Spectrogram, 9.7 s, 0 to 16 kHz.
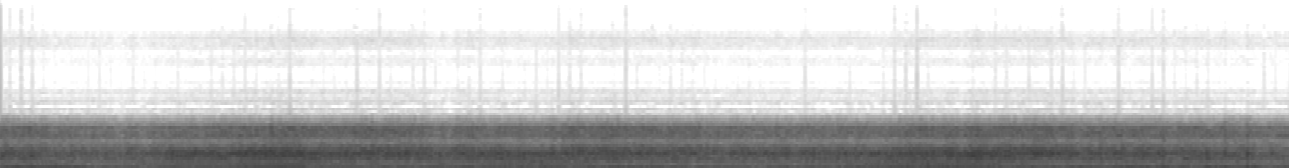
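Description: KTM 520 EXC supermoto's single-cylinder four-stroke engine under way, its pitch rising and falling with the throttle, with heavy wind rush over the bike-mounted microphone.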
